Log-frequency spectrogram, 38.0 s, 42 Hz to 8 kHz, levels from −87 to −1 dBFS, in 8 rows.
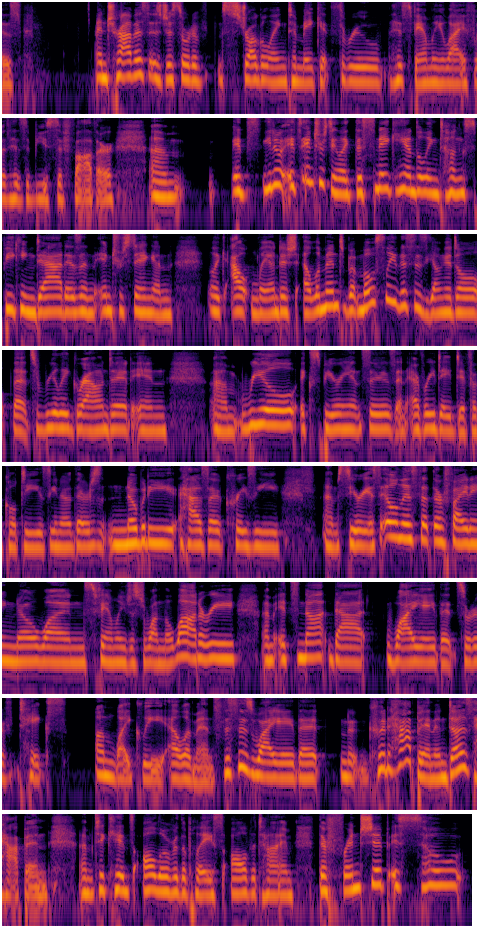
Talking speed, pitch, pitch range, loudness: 170 wpm, 200 Hz, 185-230 Hz, -29 LUFS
